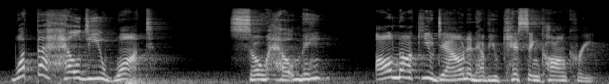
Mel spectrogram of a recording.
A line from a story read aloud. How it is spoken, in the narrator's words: I shouted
